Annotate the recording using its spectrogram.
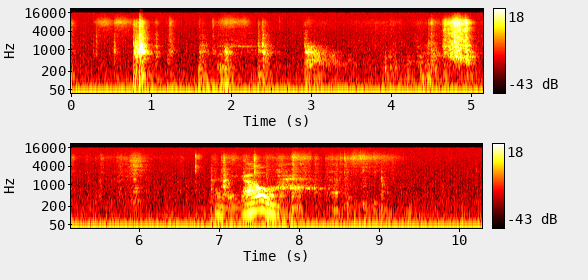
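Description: Scattered knocks, taps and a brief scraping rustle as a bent sheet workpiece is handled at a workbench, the sharpest knock about a second in. A short hummed voice sound rises and falls about seven and a half seconds in.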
